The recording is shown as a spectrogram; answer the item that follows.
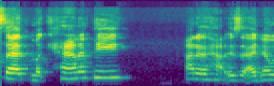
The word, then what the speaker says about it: Micanopy: to the name correctly sure sure so it's a Mickey nope it will be Florida so micanopy wineries a fifth generation uh farmer black farmer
